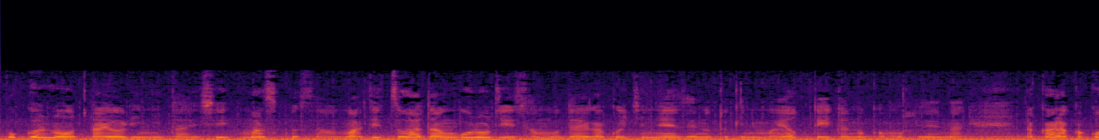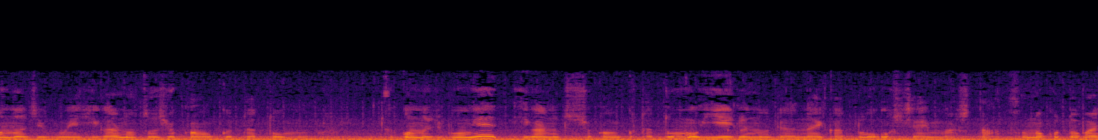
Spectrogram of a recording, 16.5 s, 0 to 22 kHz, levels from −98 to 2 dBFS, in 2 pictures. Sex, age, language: female, 20-39, Japanese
